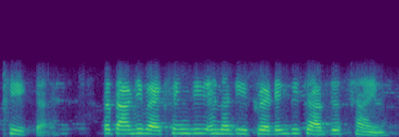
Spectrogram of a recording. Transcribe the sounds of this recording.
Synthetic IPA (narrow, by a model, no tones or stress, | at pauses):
ʈʰiːka̰ːɦe | t̪ɐt̪ɐʋ̤ãːɲd͡ʑiːbɛːksɪ̃ŋɡd͡ʑiːɦɪnəd͡ʑiːfɾeːɖɪ̃ŋɡd͡ʑiːt͡ɕaːɾd͡ʑɪzt͡ɕʰaːɦɪnɪ̆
